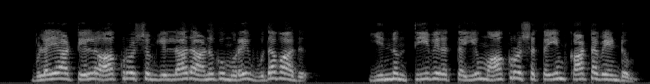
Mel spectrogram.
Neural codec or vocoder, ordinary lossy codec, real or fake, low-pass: none; AAC, 24 kbps; real; 7.2 kHz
